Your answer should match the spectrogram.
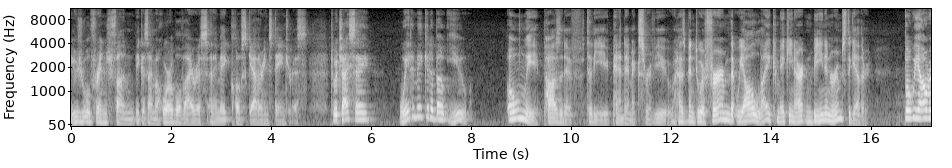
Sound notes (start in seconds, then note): none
